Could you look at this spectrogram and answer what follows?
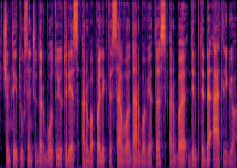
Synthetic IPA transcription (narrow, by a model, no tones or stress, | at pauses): ʃʲɪmt̪ɐɪt̪uːkst̪ɐnʲt͡ʃʲuːd̪ɐɾbuɔt̪oːjuːt̪ʊɾʲeːsɐɾbɐpɐlʲɪk̚t̪ʲɪsɑːʋoːd̪ɑɾboːʋʲiɛt̪ɐsɐɾbɐd̪ʲɪɾʲpʲt̪ʲɪbʲɛʔɑːt̪ʲlʲiːɡʲoː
